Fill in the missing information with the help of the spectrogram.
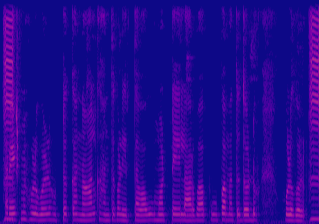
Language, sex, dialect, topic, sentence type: Kannada, female, Northeastern, agriculture, statement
